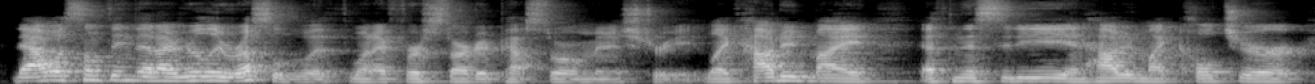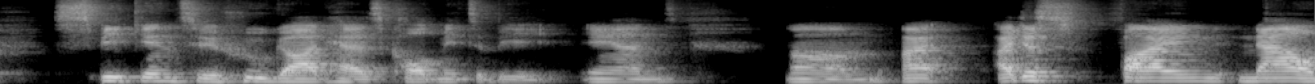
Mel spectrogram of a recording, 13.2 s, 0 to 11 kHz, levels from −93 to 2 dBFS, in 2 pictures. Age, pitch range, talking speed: 20-39, 115-130 Hz, 180 wpm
